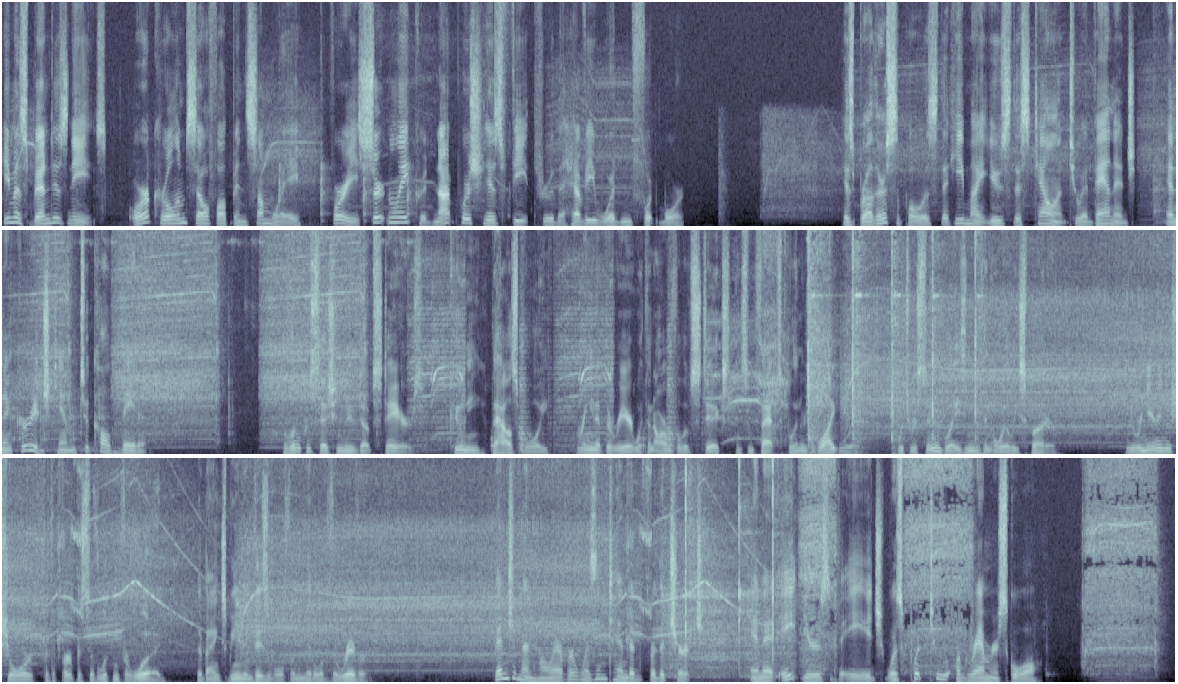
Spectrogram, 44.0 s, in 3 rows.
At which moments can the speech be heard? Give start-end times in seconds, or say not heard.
0.0-8.5, 10.5-16.6, 18.2-27.9, 28.7-34.0, 35.5-38.1, 38.7-42.3.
